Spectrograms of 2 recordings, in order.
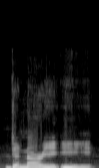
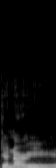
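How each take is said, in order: First: The word ends with an extra long ee sound. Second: The word ends with a single vowel sound. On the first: The speaker calls it right. "You you pronounce both I's" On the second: The speaker calls it wrong. "you said Denari"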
